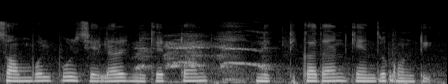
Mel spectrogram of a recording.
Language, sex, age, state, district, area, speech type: Bengali, male, 60+, West Bengal, Paschim Bardhaman, urban, read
